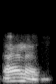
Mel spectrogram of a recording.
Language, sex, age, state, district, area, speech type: Kashmiri, male, 30-45, Jammu and Kashmir, Shopian, rural, conversation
